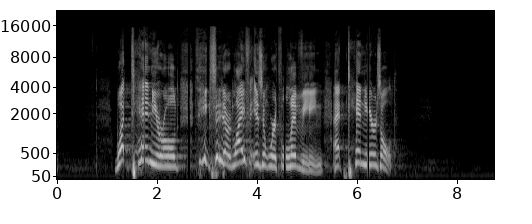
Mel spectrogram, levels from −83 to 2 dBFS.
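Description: At 1.74 s (about 21 ms), 2.62 to 2.66 s between "year old" and "thinks that their life", and 4.54 to 4.58 s after "their life isn't worth", blocks of digital silence cut the sound out with no fade. Each is heard as a short hole and shows as a flat line in the waveform and a blank vertical strip on the spectrogram. At 5.03 to 5.14 s, also after "their life isn't worth", repeated frames replay a 104.5 ms stretch once, which fits a run of four codec frames. This produces a stutter, an identical pattern side by side on the spectrogram, and about 0.1 s of added length. Further 40 ms silences follow at 6.21 to 6.25 s and 7.85 to 7.89 s.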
